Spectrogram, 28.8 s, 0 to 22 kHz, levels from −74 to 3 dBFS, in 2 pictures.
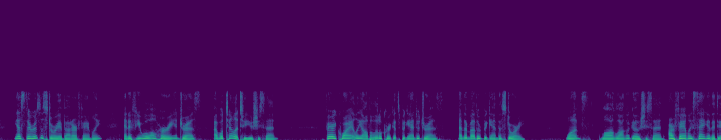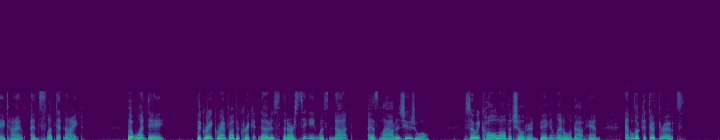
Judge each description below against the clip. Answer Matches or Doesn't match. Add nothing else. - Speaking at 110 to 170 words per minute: Doesn't match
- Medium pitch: Doesn't match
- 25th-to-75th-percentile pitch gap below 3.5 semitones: Doesn't match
